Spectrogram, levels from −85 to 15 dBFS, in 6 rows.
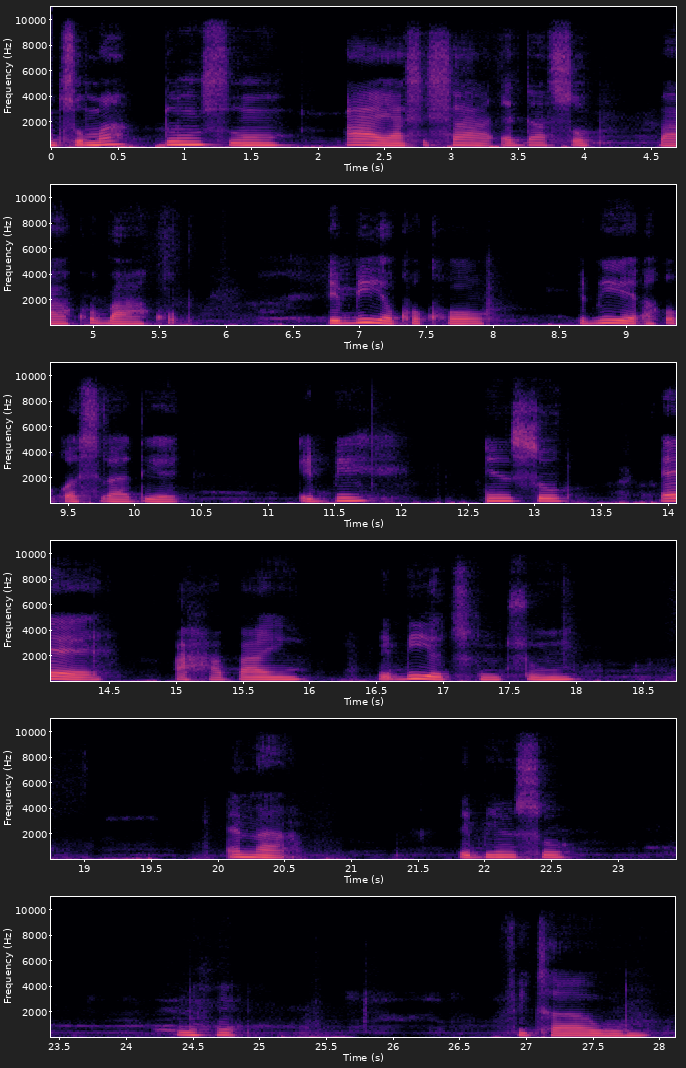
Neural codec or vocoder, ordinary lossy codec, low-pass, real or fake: autoencoder, 48 kHz, 32 numbers a frame, DAC-VAE, trained on Japanese speech; AAC, 64 kbps; 9.9 kHz; fake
